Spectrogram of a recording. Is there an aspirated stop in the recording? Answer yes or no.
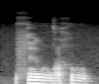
no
